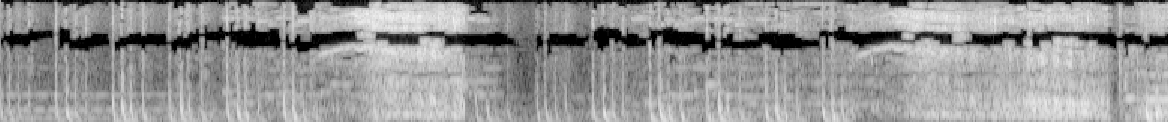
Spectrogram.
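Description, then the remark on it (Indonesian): A horse neighs and whinnies repeatedly, loud, with breathy snorts between the calls, as two riders on horseback approach; no one speaks. “Pada saat itulah, dua orang penunggang kuda datang menghampiri mereka.”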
